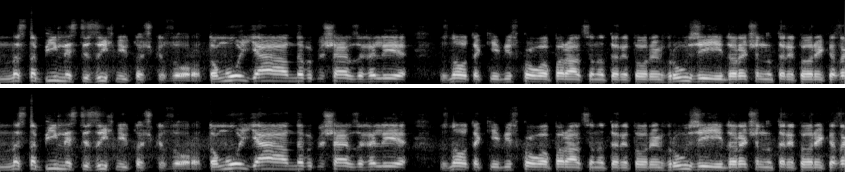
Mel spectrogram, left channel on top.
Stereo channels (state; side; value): normal; both; correlation 0.61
